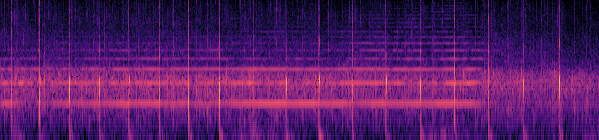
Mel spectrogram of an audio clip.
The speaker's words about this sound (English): Come on, give the Lord a great big hand clap this morning.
